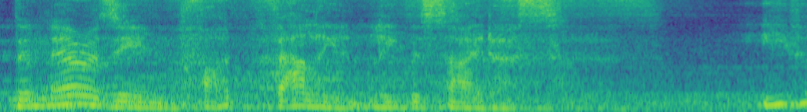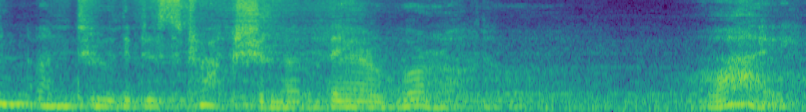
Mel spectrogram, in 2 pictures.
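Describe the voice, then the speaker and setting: A woman's voice: low-pitched, expressive, slow, background noise. A woman playing a proud, ancient alien keeper of history in a game, with formal, solemn, archaic phrasing. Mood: contrite. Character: proud, ancient female alien preserver of history, stern and devout. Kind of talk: scripted game cutscene dialogue.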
